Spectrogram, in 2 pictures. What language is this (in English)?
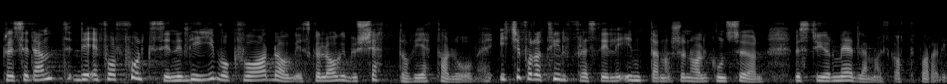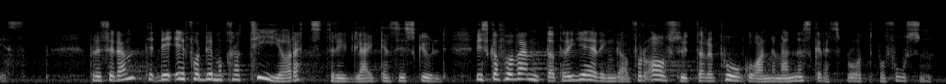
Norwegian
